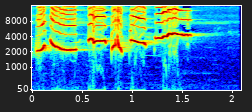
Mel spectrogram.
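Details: Oriental magpie-robin song used as a lure to provoke silent birds into singing, in the loud style called gacor ngeplong. Several loud, clear whistled phrases with sliding and rising notes follow each other with short gaps, ending in a long upward-climbing whistle.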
